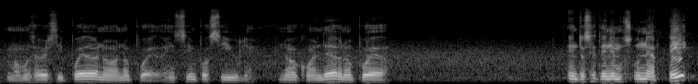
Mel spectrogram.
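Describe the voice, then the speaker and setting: A travel vlogger walks through empty city streets at dawn, casually spelling out street signs letter by letter and often repeating himself. His mid-range voice is a little mellow, with slight background noise in the walking vlog.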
